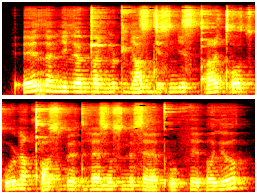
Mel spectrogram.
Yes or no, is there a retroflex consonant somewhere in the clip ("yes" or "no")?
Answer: yes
